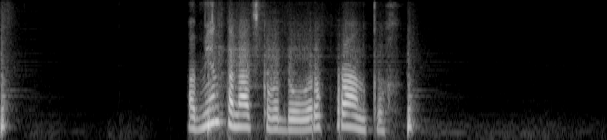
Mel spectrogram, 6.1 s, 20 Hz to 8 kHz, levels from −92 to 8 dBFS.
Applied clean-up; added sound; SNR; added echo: neural mask model RNNoise.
